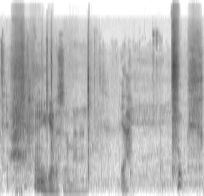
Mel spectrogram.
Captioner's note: chuckles; sighs; chuckles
